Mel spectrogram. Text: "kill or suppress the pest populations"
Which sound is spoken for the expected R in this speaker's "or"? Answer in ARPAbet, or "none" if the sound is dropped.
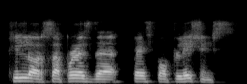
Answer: R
